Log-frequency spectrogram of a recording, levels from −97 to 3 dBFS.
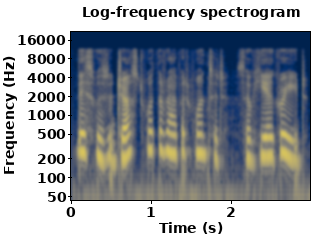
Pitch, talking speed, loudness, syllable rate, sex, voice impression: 230 Hz, 200 wpm, -19 LUFS, 4.9 syllables/s, female, feminine, adult-like, relaxed, slightly weak, soft, muffled, intellectual, calm, slightly friendly, unique, slightly lively, slightly modest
